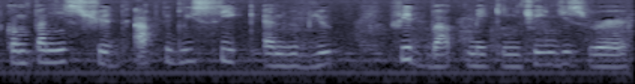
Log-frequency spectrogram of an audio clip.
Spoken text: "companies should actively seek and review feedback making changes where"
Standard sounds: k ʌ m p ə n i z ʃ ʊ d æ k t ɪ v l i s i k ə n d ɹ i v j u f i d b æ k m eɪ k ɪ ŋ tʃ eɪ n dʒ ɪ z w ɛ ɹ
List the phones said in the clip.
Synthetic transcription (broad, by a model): k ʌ m p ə n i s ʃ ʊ d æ k t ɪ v l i s i k ə n d ɹ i b j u f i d b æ k m eɪ k ɪ ŋ tʃ eɪ n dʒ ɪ s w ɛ ɹ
